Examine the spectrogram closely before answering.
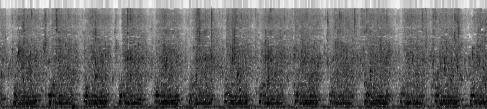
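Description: A washing machine agitator churns back and forth with a rhythmic whirring hum.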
